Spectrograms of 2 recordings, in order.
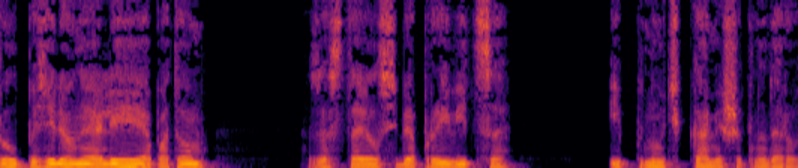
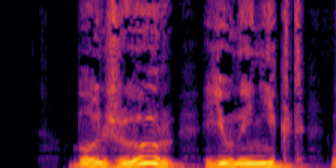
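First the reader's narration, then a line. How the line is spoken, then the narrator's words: Exclaimed. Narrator (Russian): воскликнул поэт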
